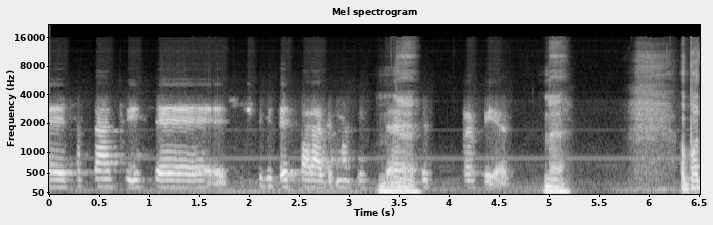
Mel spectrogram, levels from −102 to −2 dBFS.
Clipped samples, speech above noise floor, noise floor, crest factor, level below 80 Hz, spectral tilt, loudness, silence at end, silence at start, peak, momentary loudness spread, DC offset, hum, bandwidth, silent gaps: under 0.1%; 29 dB; -44 dBFS; 12 dB; -30 dBFS; -5.5 dB/octave; -15 LUFS; 0 s; 0 s; -2 dBFS; 13 LU; under 0.1%; none; 15.5 kHz; none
